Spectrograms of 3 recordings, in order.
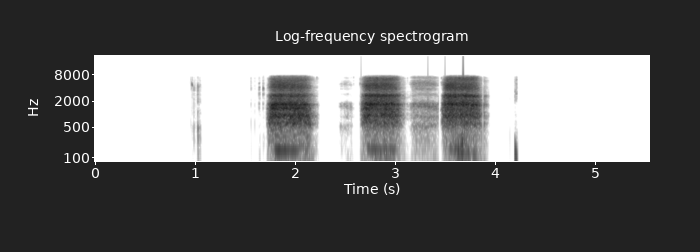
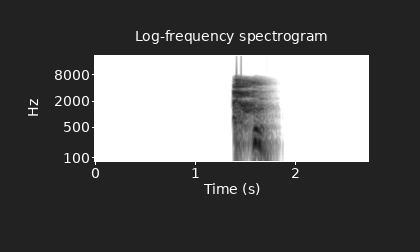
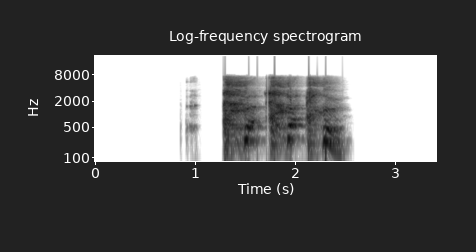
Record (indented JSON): {
  "exhalation_length": "5.5 s",
  "exhalation_amplitude": 29813,
  "exhalation_signal_mean_std_ratio": 0.38,
  "cough_length": "2.7 s",
  "cough_amplitude": 31656,
  "cough_signal_mean_std_ratio": 0.27,
  "three_cough_length": "3.4 s",
  "three_cough_amplitude": 31655,
  "three_cough_signal_mean_std_ratio": 0.45,
  "survey_phase": "alpha (2021-03-01 to 2021-08-12)",
  "age": "18-44",
  "gender": "Male",
  "wearing_mask": "No",
  "symptom_none": true,
  "smoker_status": "Never smoked",
  "respiratory_condition_asthma": false,
  "respiratory_condition_other": false,
  "recruitment_source": "REACT",
  "submission_delay": "1 day",
  "covid_test_result": "Negative",
  "covid_test_method": "RT-qPCR"
}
